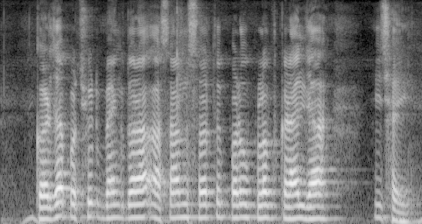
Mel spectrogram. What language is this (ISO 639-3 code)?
mag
